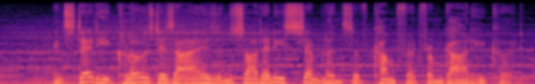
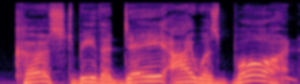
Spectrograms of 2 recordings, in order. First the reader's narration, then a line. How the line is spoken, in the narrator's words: Job yelled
